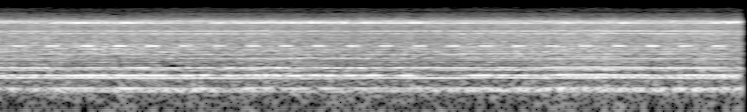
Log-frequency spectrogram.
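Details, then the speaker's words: DJI Mavic Pro on its first indoor flight, relying on its vision positioning system, with a steady, even high-pitched prop buzz and no wavering: a normal, stable hover. "let's bring it back [Music] we'll put in here and you can just see that it's actually maintaining a pretty nice hover"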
